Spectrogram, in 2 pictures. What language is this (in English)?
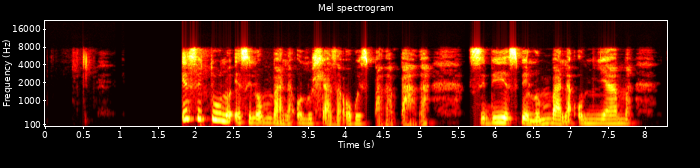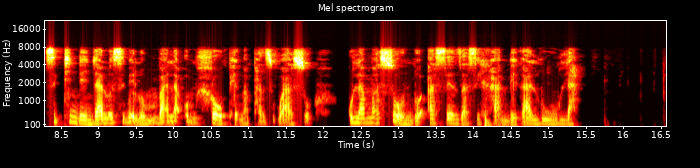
North Ndebele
